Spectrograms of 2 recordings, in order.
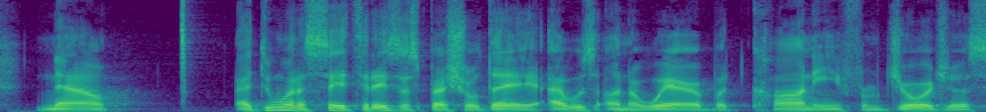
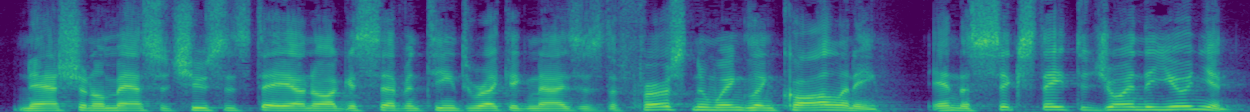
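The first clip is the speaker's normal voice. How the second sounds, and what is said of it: Put-on Boston accent. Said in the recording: “I'm going to read a little bit about National Masshole Day in a Boston accent”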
